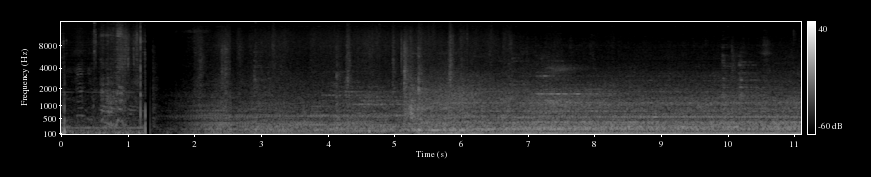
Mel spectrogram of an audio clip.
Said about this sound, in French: Donc là, on est à la frontière russe, euh, frontière biélorusse. ils sont en train de changer les roues de tout le train. a les mecs, qui sont en train de s'affairer autour des wagons. Et là, il a été soulevé dans une espèce d'énorme machine.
